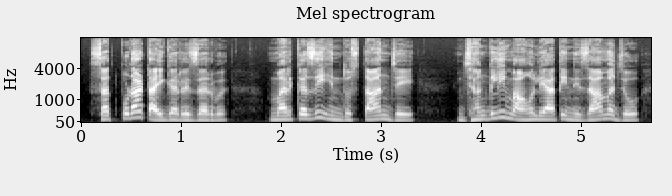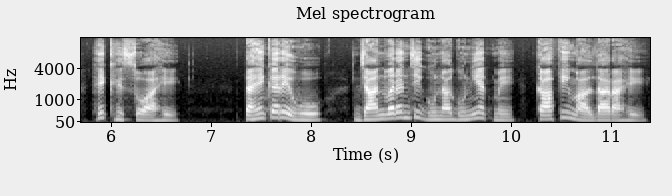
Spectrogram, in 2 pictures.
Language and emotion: Sindhi, neutral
